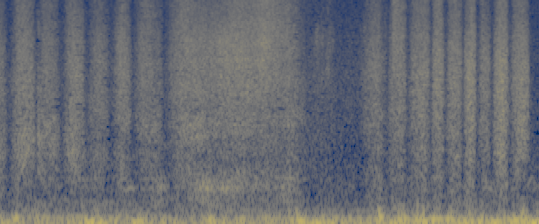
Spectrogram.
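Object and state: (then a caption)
Fabric glove being rubbed. Bare fingertips and the palm of one hand rub and stroke along a soft, light-coloured textile glove worn on the other hand, which is empty apart from the hand inside. Quick, rhythmic brushing strokes at the start and end frame a longer, smoother swish in the middle, with a steady airy hiss and a low rumble beneath.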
